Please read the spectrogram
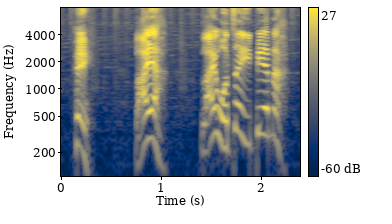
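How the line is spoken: Loud, forced calm. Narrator (Chinese): 温斯顿强作镇定啊，大声的对怪人叫嚣

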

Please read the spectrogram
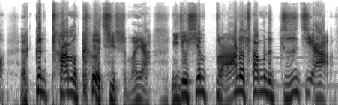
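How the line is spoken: Loud. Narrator (Chinese): 天恒子大声道

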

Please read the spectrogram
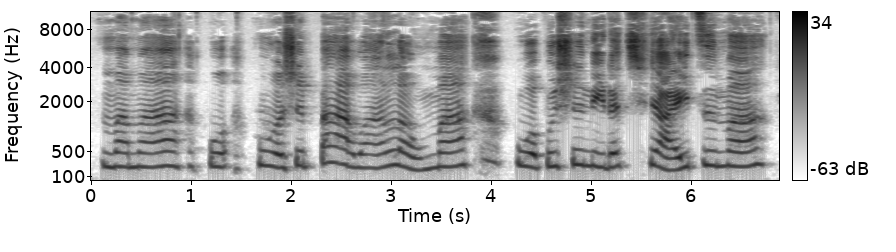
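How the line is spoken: Tearful sniffling child. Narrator (Chinese): 小梁流着眼泪，吸着鼻子说

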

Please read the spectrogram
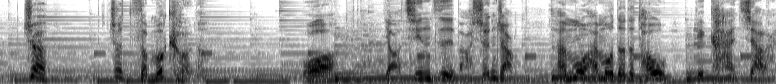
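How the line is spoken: Shrieking, roaring. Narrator (Chinese): 他尖叫，他嘶吼

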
